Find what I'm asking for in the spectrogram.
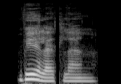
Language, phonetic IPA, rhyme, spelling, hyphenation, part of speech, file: Hungarian, [ˈveːlɛtlɛn], -ɛn, véletlen, vé‧let‧len, adjective / adverb / noun, Hu-véletlen.ogg
- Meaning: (adjective) 1. unintentional 2. random, fortuitous; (adverb) synonym of véletlenül (“accidentally, by accident”); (noun) chance, coincidence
